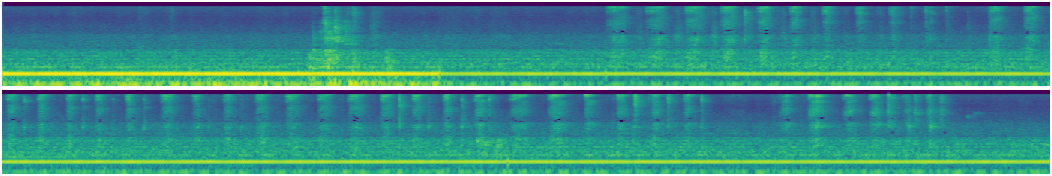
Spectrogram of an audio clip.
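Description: Scissors snipping repeatedly through a thick dreadlock at the scalp: a rapid run of crisp cuts starting about six seconds in, with a short pause near the end before a last flurry. A steady hum sits underneath throughout, with a louder low rumble in the first four seconds.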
